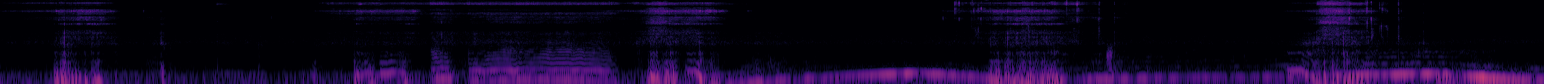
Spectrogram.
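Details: Two sleeping pugs snoring together: loud, low rumbling snores and snorts overlapping in irregular bursts.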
